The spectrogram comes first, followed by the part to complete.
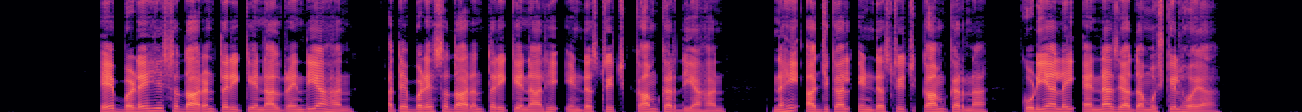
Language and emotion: Punjabi, neutral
